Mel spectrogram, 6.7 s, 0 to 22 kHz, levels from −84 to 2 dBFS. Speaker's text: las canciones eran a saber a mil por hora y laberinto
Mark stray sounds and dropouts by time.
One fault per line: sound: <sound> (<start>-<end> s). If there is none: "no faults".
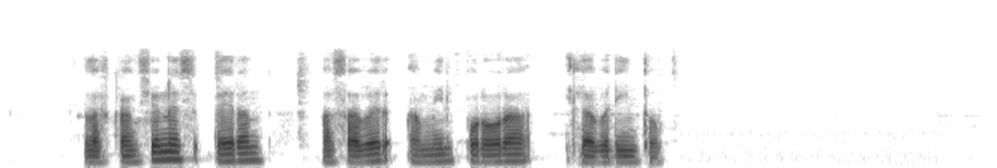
no faults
